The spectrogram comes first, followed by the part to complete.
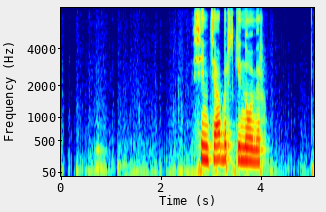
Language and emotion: Russian, neutral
